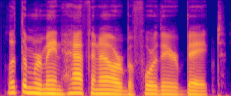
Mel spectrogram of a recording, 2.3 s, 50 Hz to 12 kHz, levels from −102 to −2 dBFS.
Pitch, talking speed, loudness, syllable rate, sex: 145 Hz, 260 wpm, -16 LUFS, 7.1 syllables/s, male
